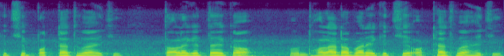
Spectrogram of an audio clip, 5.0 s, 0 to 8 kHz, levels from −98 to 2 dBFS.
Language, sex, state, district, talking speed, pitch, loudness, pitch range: Odia, male, Odisha, Malkangiri, 155 wpm, 130 Hz, -13 LUFS, 110-140 Hz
